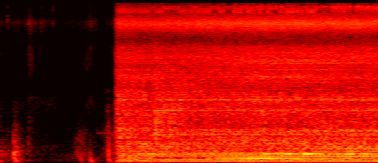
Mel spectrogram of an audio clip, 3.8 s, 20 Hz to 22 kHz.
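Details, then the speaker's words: 2014 GMC Acadia just after new spark plugs, previously rough idle: starts from silence and settles into a steady, even idle with smooth hum and no misses; normal idle. "It purrs."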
